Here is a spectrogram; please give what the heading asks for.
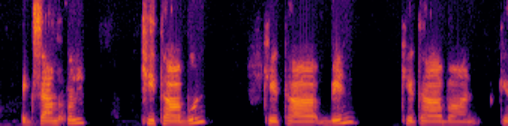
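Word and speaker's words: كتابا: the accusat accusative case takes an alif which is not pronounced example kitabun keta bin kitaban correct so what happens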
